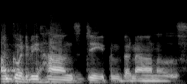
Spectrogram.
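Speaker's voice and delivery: poor put-on British accent drifting into Italian. Repeating the other speaker's words back in a bad British accent. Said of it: "that wasn't a very good British accent".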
